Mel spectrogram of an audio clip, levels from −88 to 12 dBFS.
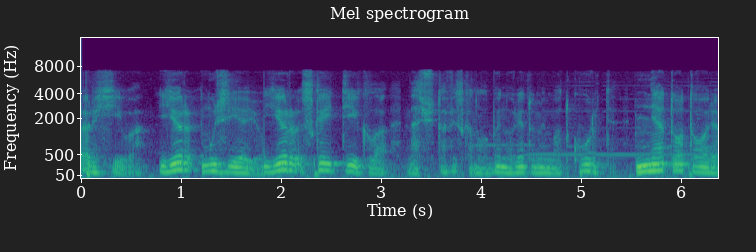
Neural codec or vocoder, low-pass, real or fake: none; 7.2 kHz; real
